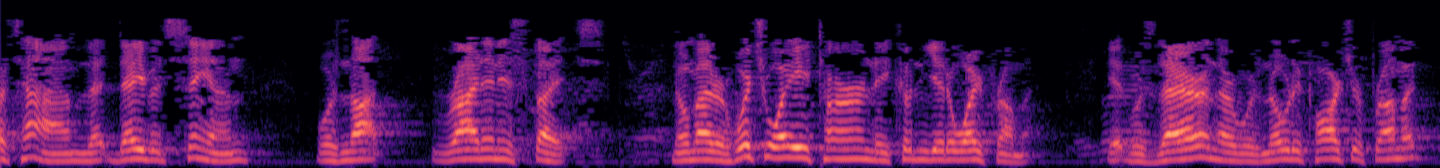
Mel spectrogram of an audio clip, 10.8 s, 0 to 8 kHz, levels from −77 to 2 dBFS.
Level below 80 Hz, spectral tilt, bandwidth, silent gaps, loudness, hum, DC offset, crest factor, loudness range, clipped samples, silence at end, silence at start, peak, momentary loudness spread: -68 dBFS; -10.5 dB/octave; 5.8 kHz; none; -23 LUFS; none; under 0.1%; 20 dB; 3 LU; under 0.1%; 0.1 s; 0 s; -4 dBFS; 13 LU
